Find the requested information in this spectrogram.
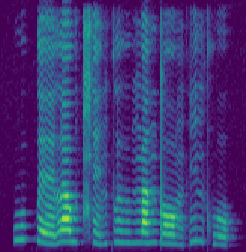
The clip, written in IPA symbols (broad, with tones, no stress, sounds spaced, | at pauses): w u˦˥ k̚ l ɛː˨˩ l a˧ w t͡ɕʰ e˩˦ n k l ɯː˧ ŋ a˦˥ n d ɔː˨˩ ŋ ʔ i˥˩ n kʰ w o˨˩ k̚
